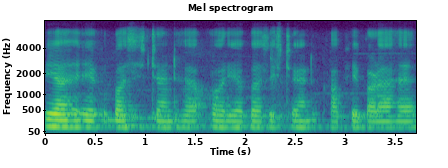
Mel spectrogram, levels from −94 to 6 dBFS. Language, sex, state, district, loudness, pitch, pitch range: Hindi, male, Chhattisgarh, Kabirdham, -21 LUFS, 125 Hz, 120-130 Hz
